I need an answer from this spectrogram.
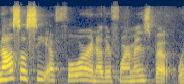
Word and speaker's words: formant: In terms of their, Formant frequency. right? Okay, format, remember it's a schwa in the second syllable.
